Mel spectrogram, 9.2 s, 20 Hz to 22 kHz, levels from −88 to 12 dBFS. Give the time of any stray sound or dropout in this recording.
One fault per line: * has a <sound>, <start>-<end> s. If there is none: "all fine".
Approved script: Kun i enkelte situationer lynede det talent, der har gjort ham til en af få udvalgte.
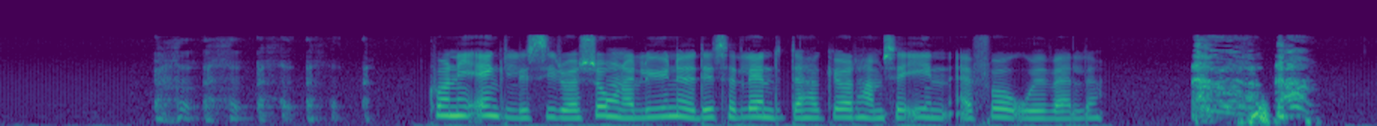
* has a cough, 1.0-2.5 s
* has a cough, 7.9-8.8 s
